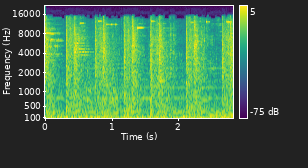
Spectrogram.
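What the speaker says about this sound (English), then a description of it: "they let off the shots" Rapid burst of gunshots in a drive-by shooting, loud overlapping cracks fired in quick succession, several distinct volleys close together with no talking.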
